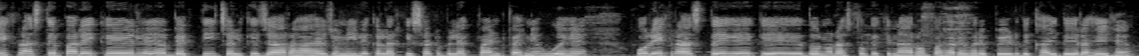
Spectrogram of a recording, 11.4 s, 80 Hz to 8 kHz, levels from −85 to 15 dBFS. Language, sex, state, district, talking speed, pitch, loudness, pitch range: Hindi, female, Maharashtra, Solapur, 195 wpm, 235 Hz, -18 LUFS, 230-250 Hz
